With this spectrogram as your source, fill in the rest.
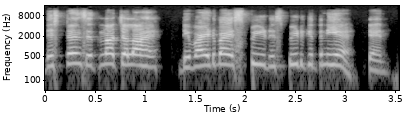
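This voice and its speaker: A man's voice: very high-pitched, steady tone, unhurried, pushed and bright, dry recording. A male physics teacher giving a classroom lecture, quizzing and teasing his students and calling them brothers.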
